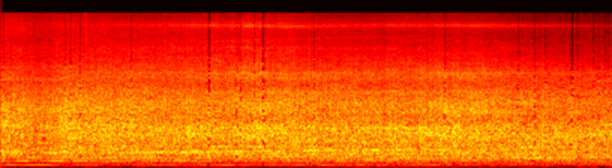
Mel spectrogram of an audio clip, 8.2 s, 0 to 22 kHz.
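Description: Class 150 diesel multiple unit pulling out along the platform, close by: the steady rumble of its wheels on the rails and its underfloor diesel engines, loud throughout. A low engine hum fades after about the first second, and a faint high whine comes in partway through.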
